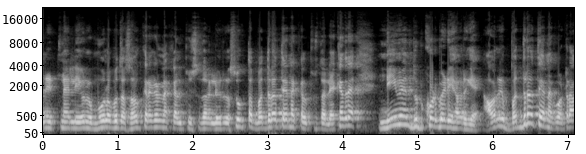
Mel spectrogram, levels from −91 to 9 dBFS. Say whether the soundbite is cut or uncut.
uncut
